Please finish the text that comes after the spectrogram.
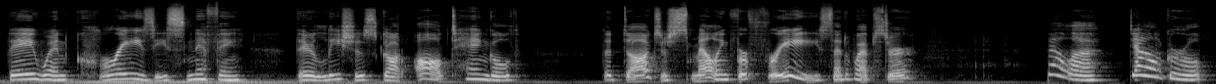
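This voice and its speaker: A woman reading a children's chapter book aloud, slow and expressive, raising her voice for the characters' lines. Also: a little high, gravelly. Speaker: read-aloud narrator. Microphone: close mic, camera over an open book.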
